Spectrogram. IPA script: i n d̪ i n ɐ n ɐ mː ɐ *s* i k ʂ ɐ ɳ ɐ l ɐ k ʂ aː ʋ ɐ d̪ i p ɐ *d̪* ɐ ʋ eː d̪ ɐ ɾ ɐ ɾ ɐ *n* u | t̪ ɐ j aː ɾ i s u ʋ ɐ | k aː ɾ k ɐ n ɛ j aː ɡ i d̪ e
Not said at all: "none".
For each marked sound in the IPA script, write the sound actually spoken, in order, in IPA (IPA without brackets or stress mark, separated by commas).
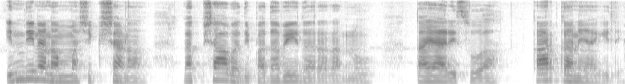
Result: ʃ, d̪, nː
